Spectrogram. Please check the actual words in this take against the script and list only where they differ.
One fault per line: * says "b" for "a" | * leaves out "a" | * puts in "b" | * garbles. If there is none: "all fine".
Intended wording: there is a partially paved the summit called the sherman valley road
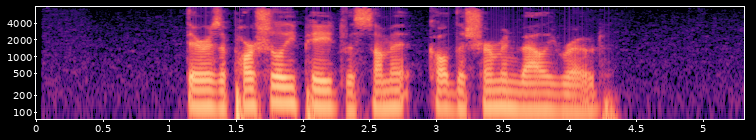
all fine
